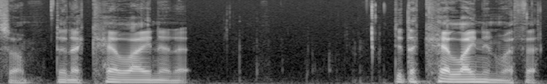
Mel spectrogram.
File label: "celain", Welsh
